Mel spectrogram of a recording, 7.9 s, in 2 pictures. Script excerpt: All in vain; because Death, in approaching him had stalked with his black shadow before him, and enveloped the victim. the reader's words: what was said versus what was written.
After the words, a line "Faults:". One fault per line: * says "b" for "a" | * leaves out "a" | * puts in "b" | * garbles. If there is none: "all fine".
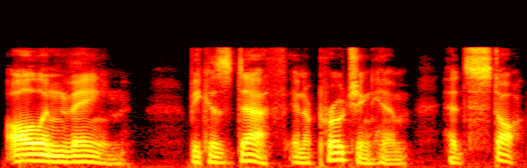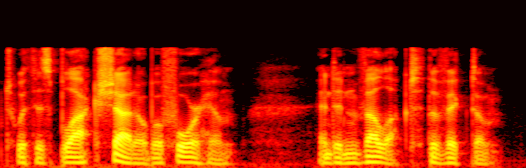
All in vain; because Death, in approaching him had stalked with his black shadow before him, and enveloped the victim.
Faults:
all fine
